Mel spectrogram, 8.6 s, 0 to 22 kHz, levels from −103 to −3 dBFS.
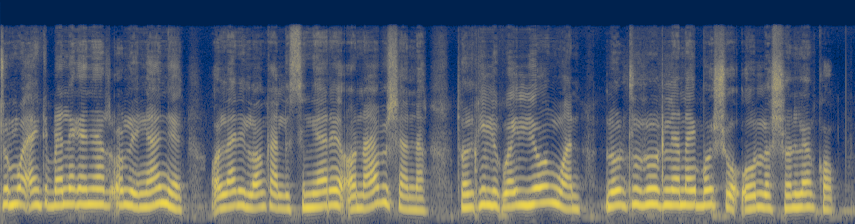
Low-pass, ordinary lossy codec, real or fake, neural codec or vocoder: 14.4 kHz; none; fake; codec, 32 kHz, 1.9 kbps, SNAC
